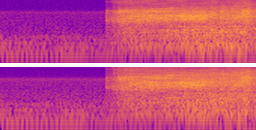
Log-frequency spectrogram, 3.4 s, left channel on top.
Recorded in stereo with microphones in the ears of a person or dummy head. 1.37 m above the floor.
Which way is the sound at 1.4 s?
15° left (ahead or behind).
